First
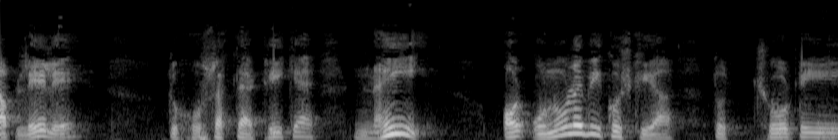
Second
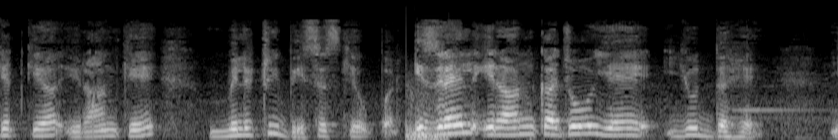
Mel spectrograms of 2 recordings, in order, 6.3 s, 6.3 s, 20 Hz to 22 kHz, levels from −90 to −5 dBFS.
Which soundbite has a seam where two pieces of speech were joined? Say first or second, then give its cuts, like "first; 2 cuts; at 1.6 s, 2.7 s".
second; 1 cut; at 3.0 s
